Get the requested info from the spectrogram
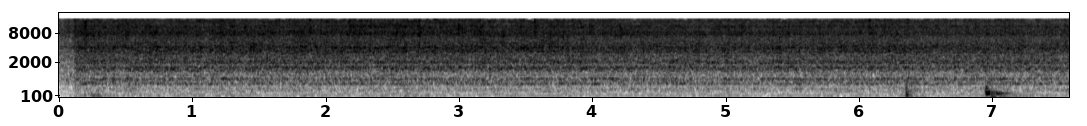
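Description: Chicken pieces and carrots sizzling steadily in a hot wok over a gas flame. There are two faint short knocks near the end.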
